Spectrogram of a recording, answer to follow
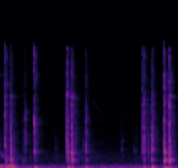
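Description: Typing on a computer keyboard: a few separate keystrokes at an uneven pace.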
